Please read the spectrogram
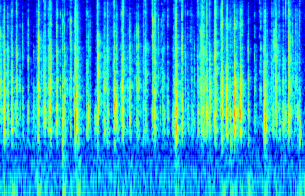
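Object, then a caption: Plastic computer keyboard. Fingertips type in continuous taps on a full-size plastic typewriter-style computer keyboard with round retro keycaps in peach and cream, lying on a white cloth. A steady stream of short, dry clicks centered in the mid range comes through, some keystrokes landing harder than others, over a faint low hum.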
